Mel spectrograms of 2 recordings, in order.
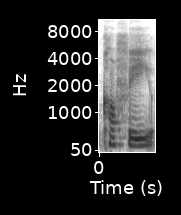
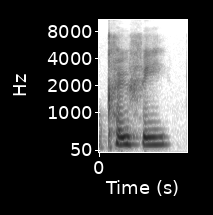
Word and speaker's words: Ko-fi: We had a couple of people saying, how do you spell Ko-fi, in the past, so I thought I'd best just the pronunciation that always that always baffles me is where you keep going for Ko-fi. I can understand Ko-fi as in lo-fi or coffee as in the drink, but Ko-fi as in Anan is the one that baffles me.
